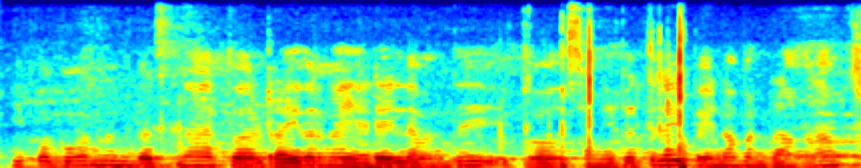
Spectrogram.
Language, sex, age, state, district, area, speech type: Tamil, female, 18-30, Tamil Nadu, Thanjavur, urban, spontaneous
